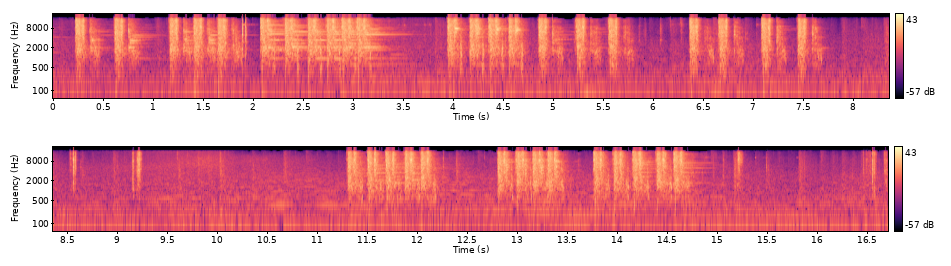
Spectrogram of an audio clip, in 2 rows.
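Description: Century Arms AP5, a semi-automatic 9mm MP5 clone, firing several strings of rapid shots with short gaps between them, over background music.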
